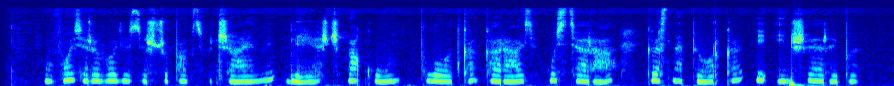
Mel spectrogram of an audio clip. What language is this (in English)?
Belarusian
